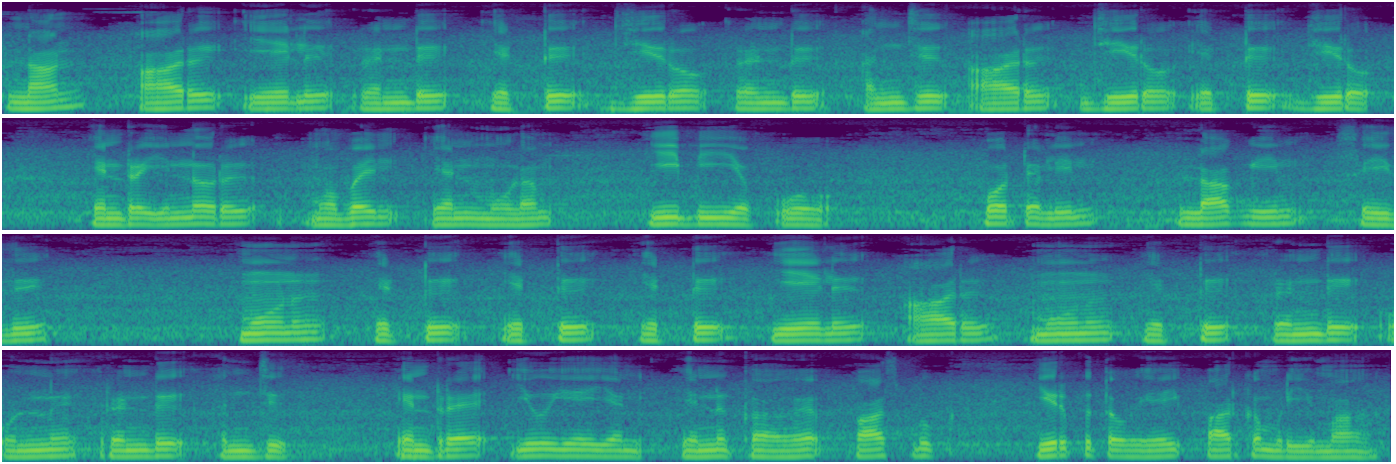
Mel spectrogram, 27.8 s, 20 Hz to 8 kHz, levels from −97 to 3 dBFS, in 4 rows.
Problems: constant background noise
